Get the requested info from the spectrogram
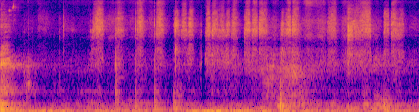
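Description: Felt-tip marker writing on flip-chart paper: a run of short scratchy strokes as the words are written.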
